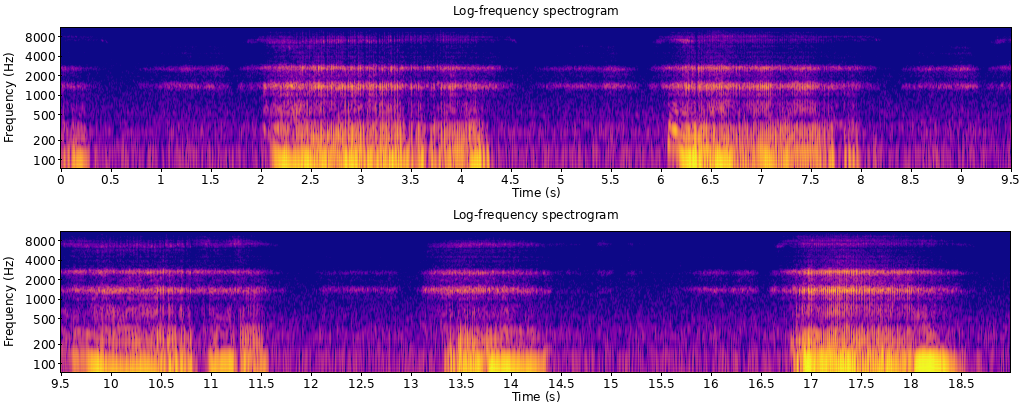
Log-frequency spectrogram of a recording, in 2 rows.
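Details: Woman asleep in real time, snoring: five deep, rattling breaths in nineteen seconds, about 16 a minute, each a low rough vibration.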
